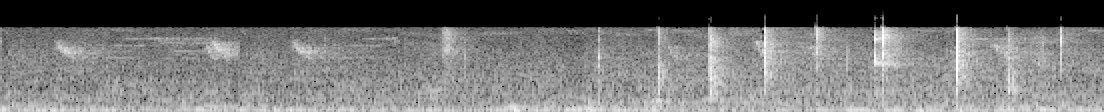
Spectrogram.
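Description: A few short bird chirps early on, then a run of sharp clicks, two or three a second, from about three seconds in, over a faint low steady hum.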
